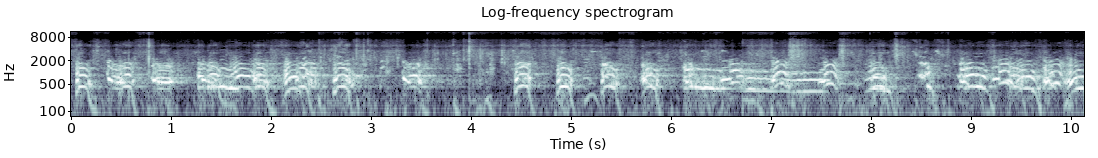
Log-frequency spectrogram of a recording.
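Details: Pack of hounds baying during a bear hunt, rapid overlapping barks and bawls repeated over two per second, a long steady bawl near the middle standing out from the chorus.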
